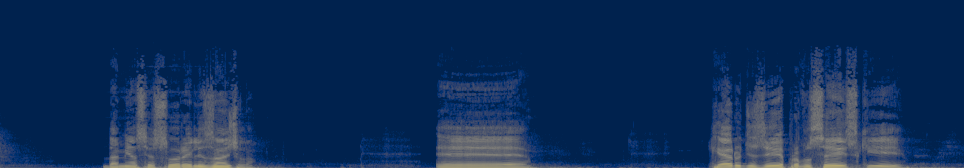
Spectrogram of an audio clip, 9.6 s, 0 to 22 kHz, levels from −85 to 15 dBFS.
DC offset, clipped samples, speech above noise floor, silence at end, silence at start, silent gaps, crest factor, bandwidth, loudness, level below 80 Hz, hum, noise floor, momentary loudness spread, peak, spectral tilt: under 0.1%; under 0.1%; 48 dB; 0.25 s; 1.05 s; none; 14 dB; 13 kHz; -22 LUFS; -42 dBFS; none; -69 dBFS; 16 LU; -10 dBFS; -6 dB/octave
